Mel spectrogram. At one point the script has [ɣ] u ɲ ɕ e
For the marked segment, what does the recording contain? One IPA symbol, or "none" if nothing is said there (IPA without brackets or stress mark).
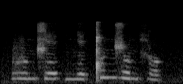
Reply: ɣ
